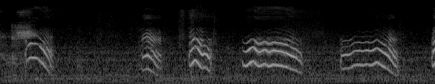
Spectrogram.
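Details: Newborn female Havanese puppy, born on Valentine's Day, giving five high, arched squeaking cries. Each is a thin rise-and-fall whine lasting up to half a second, with short quiet gaps between them and a faint hum underneath.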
